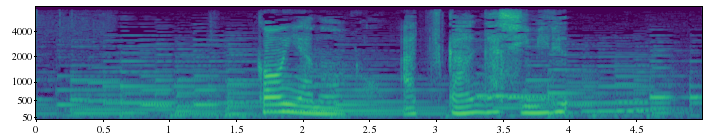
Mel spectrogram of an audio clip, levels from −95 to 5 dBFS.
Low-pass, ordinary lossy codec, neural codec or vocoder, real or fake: 7.2 kHz; none; none; real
